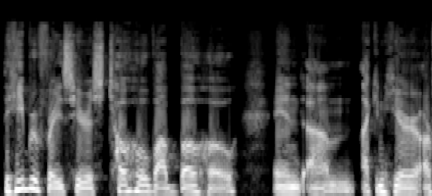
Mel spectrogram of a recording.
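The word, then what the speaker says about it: tohu va-bohu: So I'm going to spell it T-O-H-U, toho va-w-a, boho, B-O-H-U.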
